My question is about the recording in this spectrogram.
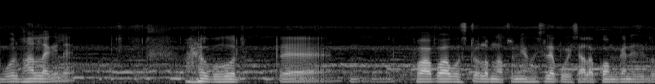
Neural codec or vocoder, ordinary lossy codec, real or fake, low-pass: none; none; real; 7.2 kHz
